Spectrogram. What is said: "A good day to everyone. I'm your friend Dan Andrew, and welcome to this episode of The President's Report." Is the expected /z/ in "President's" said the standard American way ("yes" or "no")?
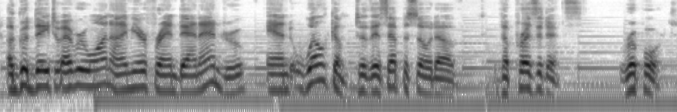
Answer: yes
